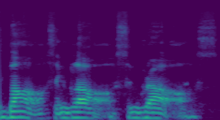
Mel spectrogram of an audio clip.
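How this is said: Vowels are long, in a posh southern style.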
